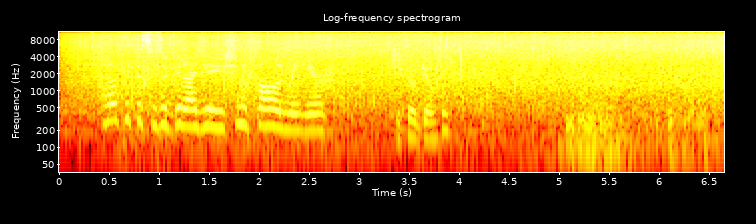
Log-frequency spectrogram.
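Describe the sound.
Heavy rain pours steadily throughout a film scene in which Jonathan Rhys and Scarlett Johansson are out in the rain in a field, while voices speak over it, and a deep rumble of thunder rolls in near the end, low and booming beneath the downpour.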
